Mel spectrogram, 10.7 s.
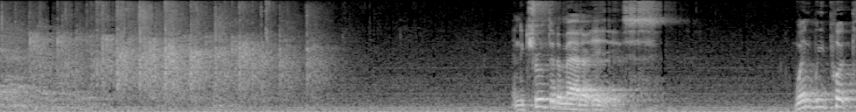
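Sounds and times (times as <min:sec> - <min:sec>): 
audience clapping: 0:00.0 - 0:04.4
speech: 0:06.4 - 0:08.2, 0:10.0 - 0:10.6.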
